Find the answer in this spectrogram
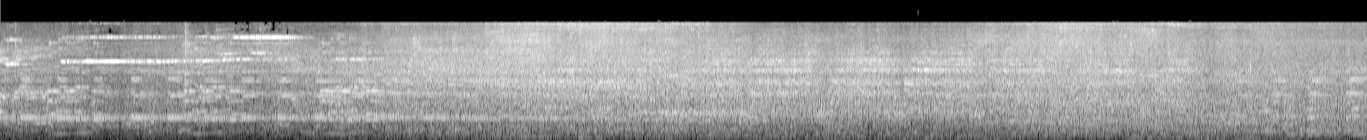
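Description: Keihan electric train passing close by: a steady wheel squeal for the first few seconds, then the sustained noise of the cars running past.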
